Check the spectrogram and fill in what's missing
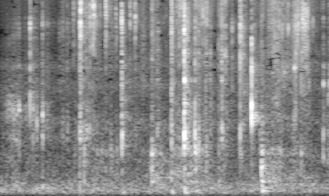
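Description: A metal blade scrapes flaky shavings off a solid translucent glycerin soap bar with a yellow and black coating, held in the palm. The result is a quiet run of dry, crisp crackling and crinkling scrapes, bright and thin with almost no low end, each stroke short and sharp.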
